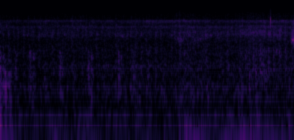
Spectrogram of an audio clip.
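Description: A car engine idles with a steady rumble and a fast rattling knock, heard up close and continuously with no speech, from a car prone to stalling and breaking down on the road.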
